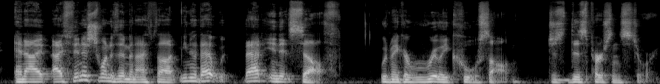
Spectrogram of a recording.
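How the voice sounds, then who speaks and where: Speaking at a fairly quick pace with an American accent, a man uses a normal speaking voice at a medium pitch with ordinary pitch variation. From Florida, Lakeland. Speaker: high school English teacher. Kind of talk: interview.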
